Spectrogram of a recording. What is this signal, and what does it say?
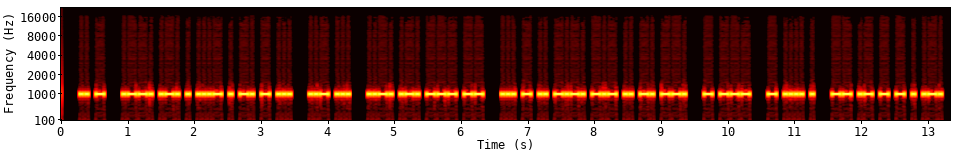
Morse code, heard as a keyed tone, about 30 wpm, 1000 Hz. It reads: IT PREVENTS US FROM STICKING TO THE MATTER
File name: qotdfiles / 30wpm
